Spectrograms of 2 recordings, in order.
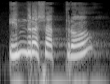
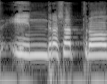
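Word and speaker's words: Indraśatru: But you see, when you say that with the emphasis on the first vowel, Indra Shatro Vivardhasva, Indra Shatro, then it means, let a son be born who is killed by Indra. But if you say Indra Shatro Vivardhasva, when the syllable, the final vowel is emphasized, is accentuated, then it means let a son be born who will be a killer of Indra.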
